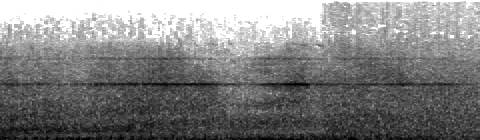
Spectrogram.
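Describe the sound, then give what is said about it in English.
A helicopter flying away into a clear blue sky: a steady, rumbling drone fills the air, with a choppy low throb and a faint whine on top, staying fairly loud and even throughout with no voices. “As some of the agents continue hacking at plants, the chopper heads away into clear blue sky.”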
